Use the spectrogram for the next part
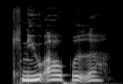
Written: knivafbryder

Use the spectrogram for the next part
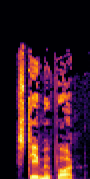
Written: stemmebånd

